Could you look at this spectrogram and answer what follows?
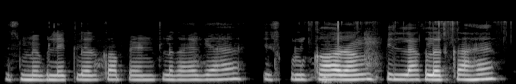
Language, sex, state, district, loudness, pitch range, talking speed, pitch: Hindi, female, Jharkhand, Palamu, -17 LUFS, 215-230 Hz, 175 wpm, 220 Hz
